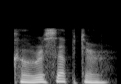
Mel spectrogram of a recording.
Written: coreceptor

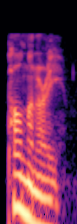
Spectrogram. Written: pulmonary

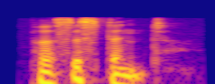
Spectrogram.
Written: persistent

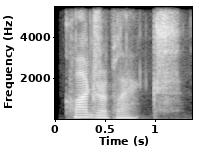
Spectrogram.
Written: quadruplex

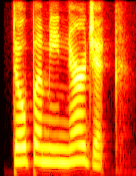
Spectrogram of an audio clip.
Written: dopaminergic

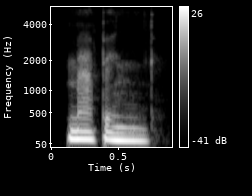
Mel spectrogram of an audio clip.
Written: mapping

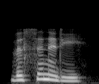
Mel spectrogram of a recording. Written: vicinity

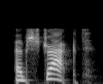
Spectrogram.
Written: abstract

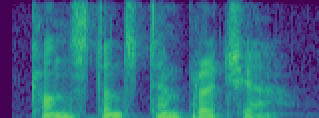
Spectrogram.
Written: constant temperature

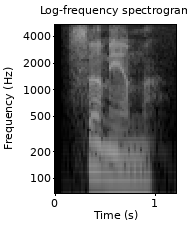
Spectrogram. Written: fermium

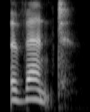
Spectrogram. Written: event

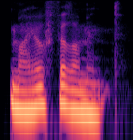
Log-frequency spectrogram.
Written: myofilament

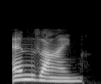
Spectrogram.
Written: enzyme

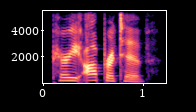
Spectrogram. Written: perioperative

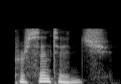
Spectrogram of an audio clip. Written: percentage

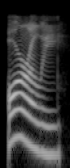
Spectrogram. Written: orally

